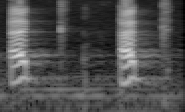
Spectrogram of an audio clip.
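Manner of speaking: ek with breath and no bounce; light ek release; breathy ek. Shown as a demonstration. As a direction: let ek out as breath only. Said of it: "Kaf hanya mengeluarkan nafas".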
